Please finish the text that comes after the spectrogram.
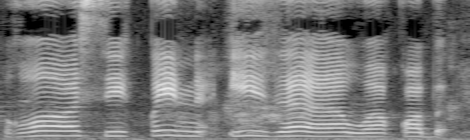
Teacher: Qin tu dibaca dengan jelas dan nyata tanpa dengung. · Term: izhar halki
